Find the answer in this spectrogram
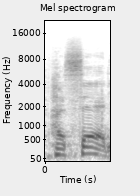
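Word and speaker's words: hased (חסד): So how is that word pronounced and what does it mean? – Okay, yes, hased, yes, and this is great.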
